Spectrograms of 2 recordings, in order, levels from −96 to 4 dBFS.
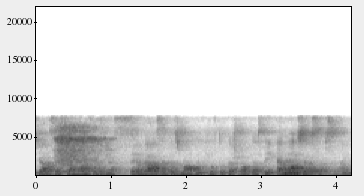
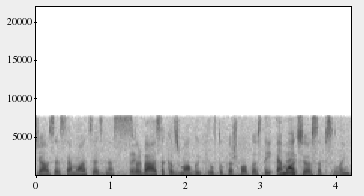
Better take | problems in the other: second | background sound (Respiratory sounds); 7 dB below the speech // room echo; dies away in 0.7 s

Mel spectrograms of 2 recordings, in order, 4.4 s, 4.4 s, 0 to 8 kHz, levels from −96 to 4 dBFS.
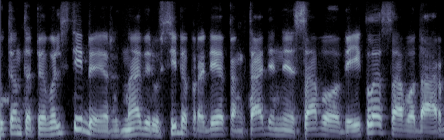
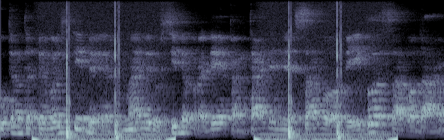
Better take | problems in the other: first | background sound (Raindrop / Drip); 2 dB above the speech // room echo; dies away in 0.6 s

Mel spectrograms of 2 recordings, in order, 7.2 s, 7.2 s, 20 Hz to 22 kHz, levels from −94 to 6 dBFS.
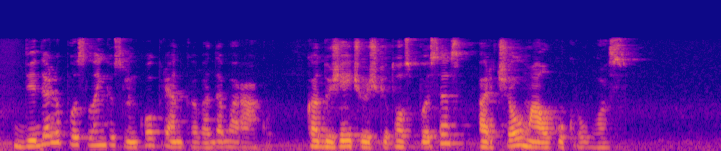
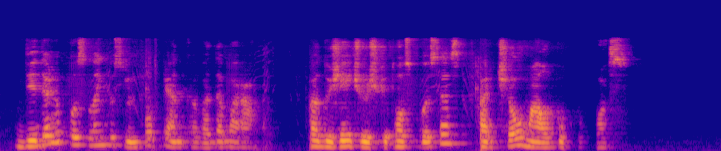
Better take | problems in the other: first | noise reduction (neural mask model DeepFilterNet 3)

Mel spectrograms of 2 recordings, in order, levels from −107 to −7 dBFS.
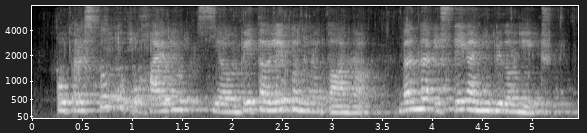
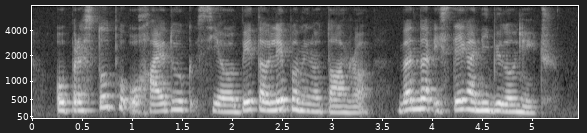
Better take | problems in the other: second | noise reduction (neural separator model SepFormer DNS4)

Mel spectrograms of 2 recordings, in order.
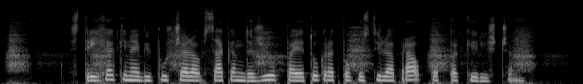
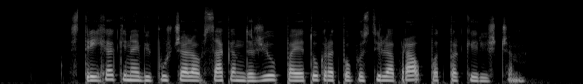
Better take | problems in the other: second | background sound (Breathing); 18 dB below the speech

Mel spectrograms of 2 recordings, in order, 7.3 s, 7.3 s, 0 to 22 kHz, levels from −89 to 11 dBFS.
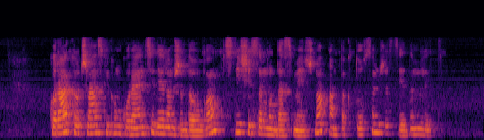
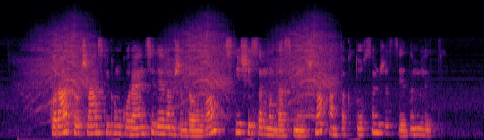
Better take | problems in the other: first | background sound (Engine); 11 dB below the speech

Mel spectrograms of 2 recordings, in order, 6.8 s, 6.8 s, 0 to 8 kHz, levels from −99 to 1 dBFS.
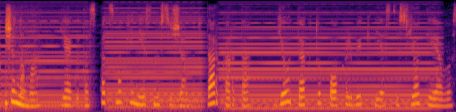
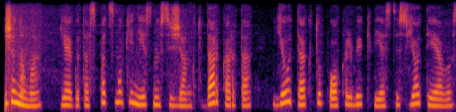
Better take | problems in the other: second | background sound (Organ); 6 dB below the speech

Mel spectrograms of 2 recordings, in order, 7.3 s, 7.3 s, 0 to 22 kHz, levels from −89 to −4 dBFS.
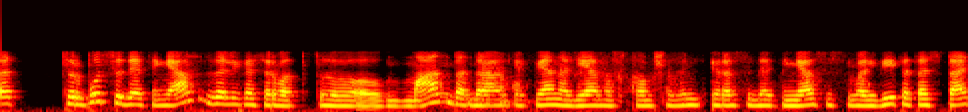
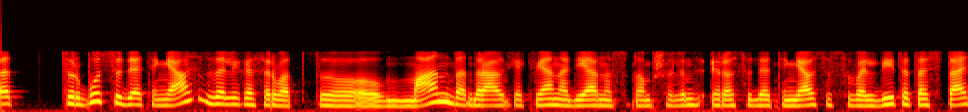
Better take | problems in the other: second | noise reduction (neural mask model DeepFilterNet 3)

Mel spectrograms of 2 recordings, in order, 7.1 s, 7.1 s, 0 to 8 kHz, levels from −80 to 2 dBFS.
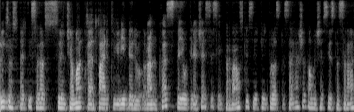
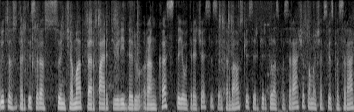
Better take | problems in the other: second | noise reduction (neural mask model DeepFilterNet 3)

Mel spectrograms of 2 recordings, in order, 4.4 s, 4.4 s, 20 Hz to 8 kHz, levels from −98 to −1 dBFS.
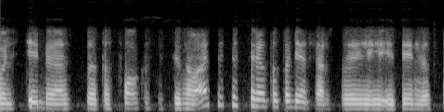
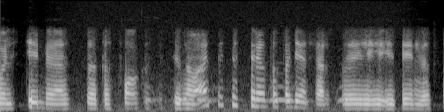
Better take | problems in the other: first | background sound (Bird); 15 dB below the speech

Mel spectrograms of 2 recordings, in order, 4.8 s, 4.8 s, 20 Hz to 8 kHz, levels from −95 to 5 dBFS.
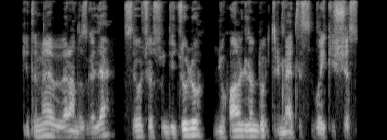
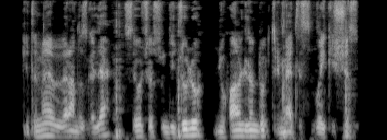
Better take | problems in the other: first | noise reduction (classical method Wiener filter)

